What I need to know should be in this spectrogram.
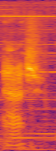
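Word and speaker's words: Æ: x the letter X the AE is like pronounced Ash and then uh a12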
